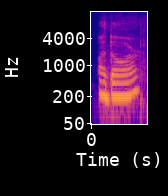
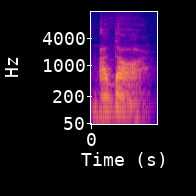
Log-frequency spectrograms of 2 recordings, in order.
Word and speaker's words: Adar: Adar. Pronounced the exact same way. Adar, right? The a and the da and the rajin together to make dar.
